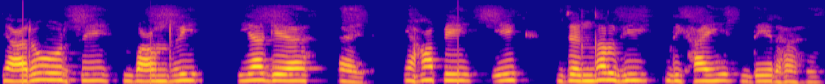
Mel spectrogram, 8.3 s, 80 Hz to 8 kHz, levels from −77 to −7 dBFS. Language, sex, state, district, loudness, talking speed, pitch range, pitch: Hindi, female, Chhattisgarh, Balrampur, -18 LUFS, 115 wpm, 200-225 Hz, 215 Hz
